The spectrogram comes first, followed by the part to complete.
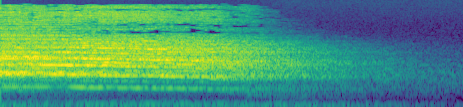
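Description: An edited-in dramatic sound effect: a ringing tone that falls slightly in pitch and fades out to silence near the end.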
